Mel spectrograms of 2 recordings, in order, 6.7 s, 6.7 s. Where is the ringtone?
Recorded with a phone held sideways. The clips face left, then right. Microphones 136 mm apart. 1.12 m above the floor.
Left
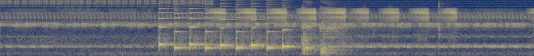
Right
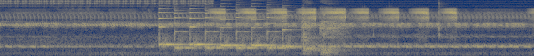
50° left (ahead or behind), 1.4 m.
